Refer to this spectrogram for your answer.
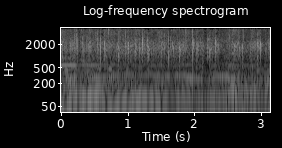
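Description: An audience claps steadily for about three seconds as a clap offering of thanks to God, a dense, loud wash of many hands with a sustained low musical hum underneath and no speech.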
